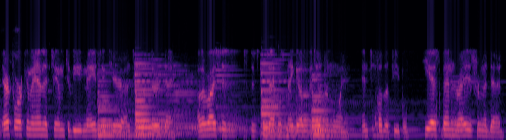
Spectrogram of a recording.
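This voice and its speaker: A man's voice: medium pitch, flat delivery, normal speed, lightly acted. Man reading as a scornful chief priest, tinny line. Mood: wary, formal. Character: mocking, suspicious chief priests and elders. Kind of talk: readers theater scripture reading. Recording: tinny phone-like sound, loud music behind. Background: loud plucked guitar music.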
